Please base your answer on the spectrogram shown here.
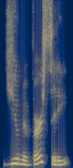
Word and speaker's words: university: but on the contrary if you have University it is pronounced you and you can say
